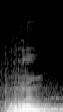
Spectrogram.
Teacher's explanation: bunyinya tidak seperti huruf R normal yang memiliki banyak getaran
